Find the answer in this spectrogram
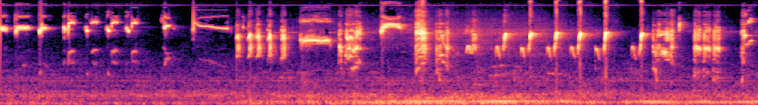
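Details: Trapping lure of a black-winged starling: evenly spaced high chirps, a long thin whistle, then a flurry of harsh clicks and rising squeaky notes over a faint low hum.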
